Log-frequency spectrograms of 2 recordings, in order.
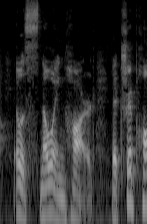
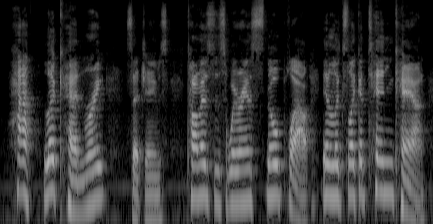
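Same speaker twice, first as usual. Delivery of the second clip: James, higher and teasing, laughing at Thomas; mocking engine voice; 8 semitones higher than usual. A narrator's reading. James teasing Thomas about his snowplow, higher mocking voice. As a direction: jeer at the tin can, high and cheeky.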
